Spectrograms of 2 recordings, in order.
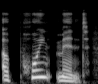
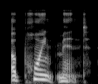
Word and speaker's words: appointment: When I say appointment, I stress the second syllable. appointment. That stress pattern makes it sound natural.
